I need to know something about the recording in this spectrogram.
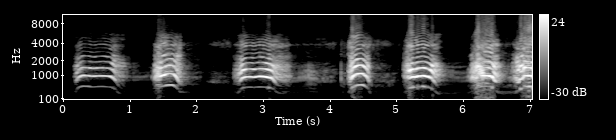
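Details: Three brown hyenas at Safarihoek Lodge, northern Namibia, on the edge of Etosha National Park, caught on a streaming camera: a run of seven rich, arched, moaning wails about a second apart, some higher and harsher, with faint background hiss.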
